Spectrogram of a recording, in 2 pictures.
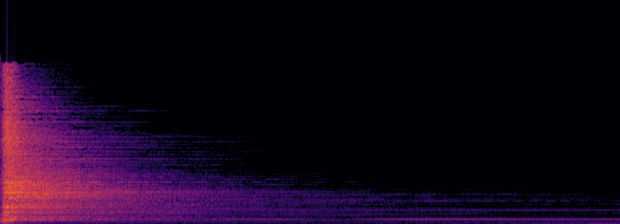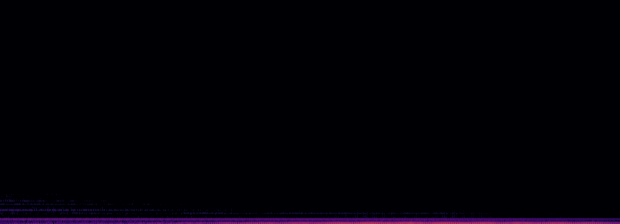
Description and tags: concert crash cymbals
concert, drums, percussive, crashes, cymbal, cymbals, orchestra, drum, orchestral, percussion, crash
